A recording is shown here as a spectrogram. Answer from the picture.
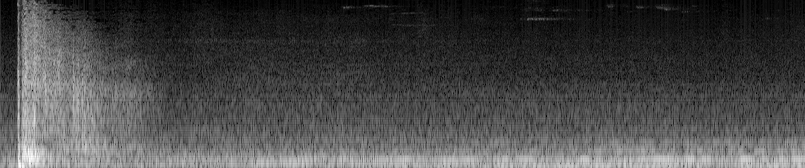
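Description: A single loud revolver gunshot cracks at the start, its sharp blast trailing into a short echoing decay, followed by a steady low rumbling hum that continues to the end.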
